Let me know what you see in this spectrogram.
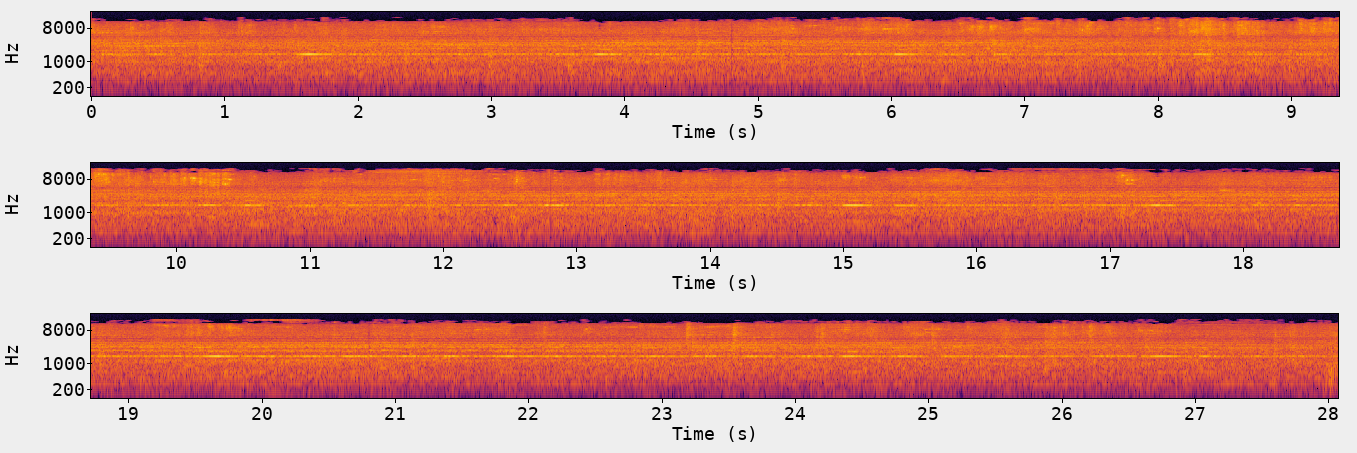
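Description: Freight train of covered hopper cars rolling past at a level crossing: a steady rumble and clatter of steel wheels on the rails, with a constant high-pitched tone over it.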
